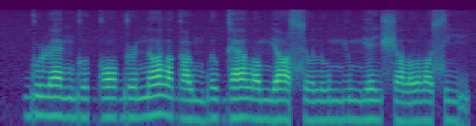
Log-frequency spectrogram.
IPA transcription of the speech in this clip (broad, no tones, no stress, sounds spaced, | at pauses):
ɡ u ɭ æ ŋ ɡ ʊ ɡ ɔ ɡ ə˞ n ʌ lˠ ə ɡ ɑ u̯ m b ə u̯ ɡ æ lˠ ʊ mʲ ɑ s ʊ l u mʲ u mʲ ɛ i̯ ʃ ʌ lˠ u lˠ ʊ s i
